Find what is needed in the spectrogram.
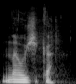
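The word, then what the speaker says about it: Nausicaä: E, Naujika of the Valley of the Wind. Doğru telaffuz ediyorum değil mi Yavuz? Naujika. – Japonlar evet, böyle evet, telaffuz benim ediyor. Benim bildiğim kadarıyla böyle.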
